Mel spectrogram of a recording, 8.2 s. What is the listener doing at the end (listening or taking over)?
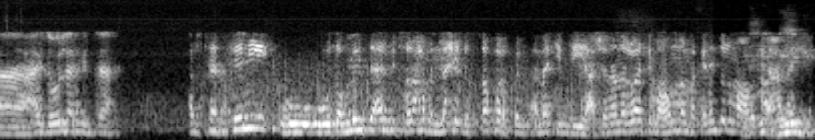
listening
